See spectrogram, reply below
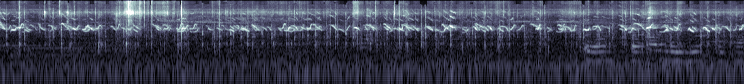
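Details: Young chicken chicks giving rapid, high, chirping peeps in a busy overlapping chorus, each note a short slurred whistle, with a few lower soft calls later and a constant low hum.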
